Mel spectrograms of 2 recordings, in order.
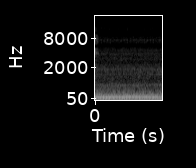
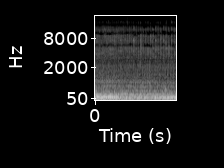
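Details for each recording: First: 2010 Audi A6 C7 3.0 supercharged V6 with codes P0300, P0304 and P0305, after replacing the spark plugs and clearing the codes: smooth, steady, even idle with no stumble or skip, so the misfire is fixed. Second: 2010 Audi A6 C7 S line 3.0 supercharged V6 at startup idle, shaking heavily: low uneven stumbling lope of a multiple-cylinder misfire with rough idle; codes P0300, P0304, P0305, check-engine light, EPC and traction lights follow.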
